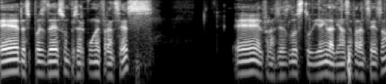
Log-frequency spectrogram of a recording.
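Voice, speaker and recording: Someone with a Costa Rican accent speaks at a moderate pace in a monotone, flat intonation. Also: man. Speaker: language learner vlogger. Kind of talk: casual vlog monologue. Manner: hesitant, many fillers.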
